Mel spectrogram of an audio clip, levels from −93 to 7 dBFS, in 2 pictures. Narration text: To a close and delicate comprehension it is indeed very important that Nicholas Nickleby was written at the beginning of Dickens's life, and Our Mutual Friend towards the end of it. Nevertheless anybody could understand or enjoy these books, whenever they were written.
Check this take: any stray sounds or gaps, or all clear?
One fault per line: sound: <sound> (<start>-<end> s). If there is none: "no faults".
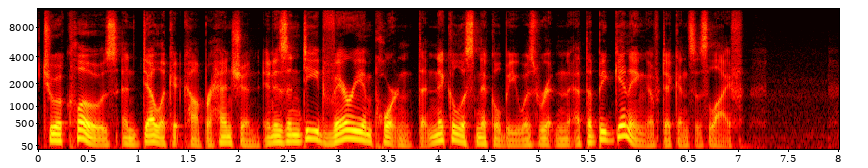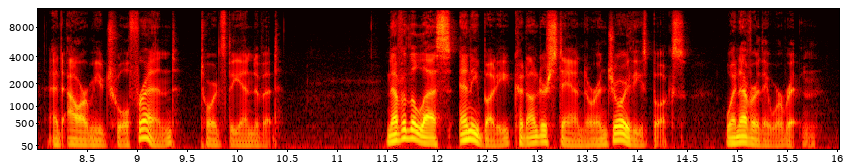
no faults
